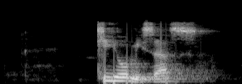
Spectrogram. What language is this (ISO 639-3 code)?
epo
